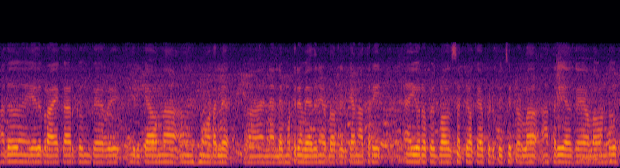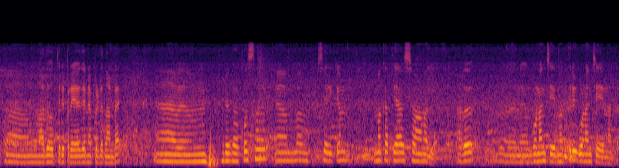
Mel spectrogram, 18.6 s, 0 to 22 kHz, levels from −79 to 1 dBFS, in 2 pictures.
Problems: none marked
